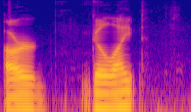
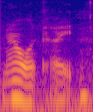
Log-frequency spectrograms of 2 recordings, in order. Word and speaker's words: malachite: So here we got copper ore, malish, ezerite, salt, and something I can't pronounce. Argolite. That's malachite.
